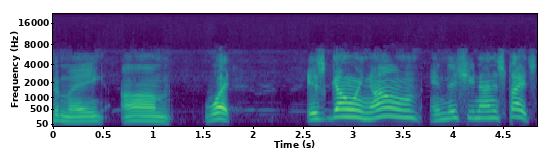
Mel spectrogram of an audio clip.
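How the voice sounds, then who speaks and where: With a Southern US accent, the speaker talks at a very slow pace. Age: 60s. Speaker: caller. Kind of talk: casual chat.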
